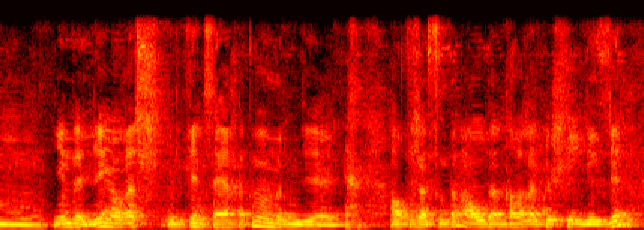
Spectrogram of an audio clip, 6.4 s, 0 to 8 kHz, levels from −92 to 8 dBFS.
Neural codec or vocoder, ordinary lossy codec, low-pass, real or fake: codec, 44.1 kHz, 3.4 kbps, Pupu-Codec; none; 7.2 kHz; fake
